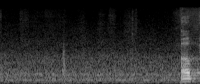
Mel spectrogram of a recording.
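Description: A steady faint buzzing hum with hiss in a pause between spoken sentences. A voice starts speaking again near the end.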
